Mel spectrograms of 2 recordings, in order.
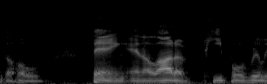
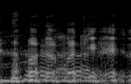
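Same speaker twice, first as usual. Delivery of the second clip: high, loud laughing through words; cracking up mid-sentence; 9 semitones higher, 8 dB louder than usual. Real, not acted. Laughing at his own prank idea.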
